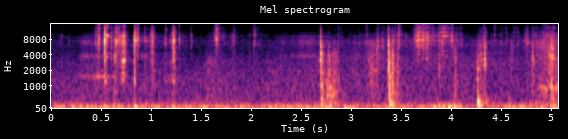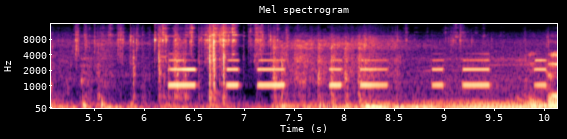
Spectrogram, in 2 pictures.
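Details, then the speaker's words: 1999–2002 Mitsubishi Mirage with a rebuilt alternator just installed (the old one caused a voltage problem that drained the battery). Keys and door chime, then the engine cranks, catches and settles into a smooth idle with no squeal or whine. Normal start and idle. "make sure everything's spinning no noise there's a spinning looks like it's working"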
